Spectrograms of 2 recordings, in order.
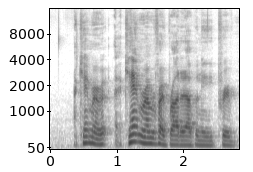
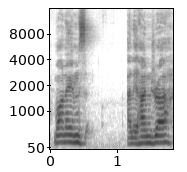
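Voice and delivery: higher, louder mock Australian introduction; badly faked Australian accent, pitched up; 6 semitones higher, 6 dB louder than usual. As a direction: imitate an Australian woman introducing herself. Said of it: "she has this Australian accent".

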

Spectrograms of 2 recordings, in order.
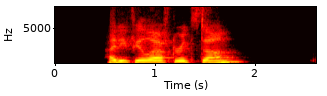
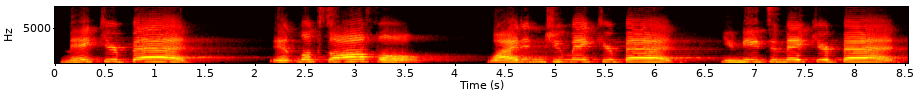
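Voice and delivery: higher, slow, mock scolding call; nagging parent voice; 5 semitones higher, slower than usual. Parent calling up from downstairs to the eight-year-old, scolding. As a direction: drag each order out like a fed-up parent. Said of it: "you hear that voice yelling at you".

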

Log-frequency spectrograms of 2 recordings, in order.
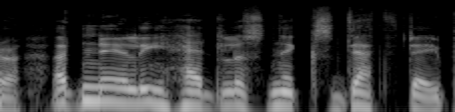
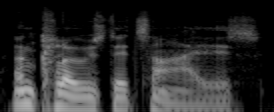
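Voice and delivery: usual speaking voice

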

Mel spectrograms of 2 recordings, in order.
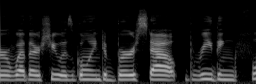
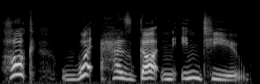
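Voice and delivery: louder, demanding to know; stern captain demanding; 3 semitones higher, 5 dB louder than usual. A narrator's reading. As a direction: demand an answer from him. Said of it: "she demanded".

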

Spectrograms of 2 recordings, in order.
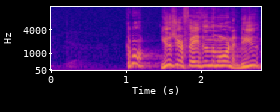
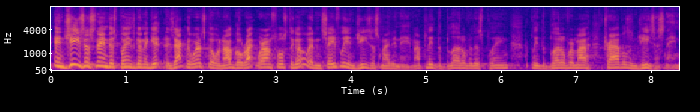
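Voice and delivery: quieter, fast murmured prayer; 8 semitones lower, 4 dB quieter than usual. Acted. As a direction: pray over the plane under your breath. Praying over the plane.

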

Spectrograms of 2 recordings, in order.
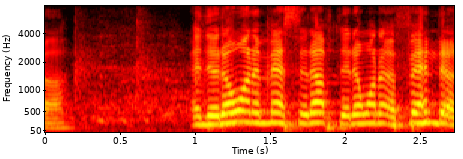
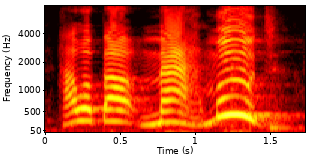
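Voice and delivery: slow, proud offer of the name; pitching a name; 5 semitones higher, 7 dB louder, slower than usual. Retold or imitated. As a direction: draw out Mahmoud hopefully. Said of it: "I go".

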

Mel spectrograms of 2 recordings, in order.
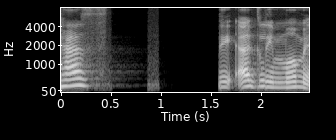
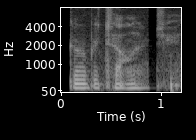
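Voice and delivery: whispered aside; whispering; 4 semitones lower, 14 dB quieter than usual. Real, not acted. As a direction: mutter it under your breath. Aside to husband.

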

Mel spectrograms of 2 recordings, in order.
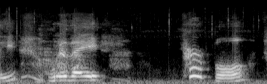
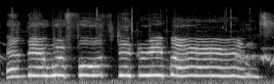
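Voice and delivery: spooky storyteller; 5 dB louder, slower than usual. Pretend. Mock horror story punchline.

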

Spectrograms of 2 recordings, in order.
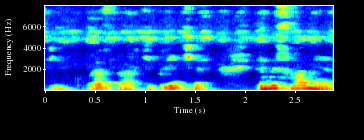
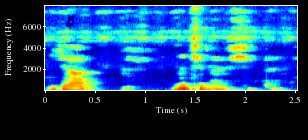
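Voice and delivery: ordinary talk

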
